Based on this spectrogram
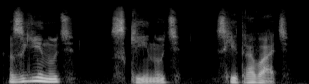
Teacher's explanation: пры літаратурным вымаўленні гукі «з», «с» не змякчаюцца перад мяккімі заднеязычнымі «е», «кі», «хе».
